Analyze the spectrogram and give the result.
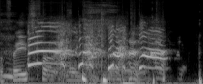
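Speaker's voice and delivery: put-on laughing shout.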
